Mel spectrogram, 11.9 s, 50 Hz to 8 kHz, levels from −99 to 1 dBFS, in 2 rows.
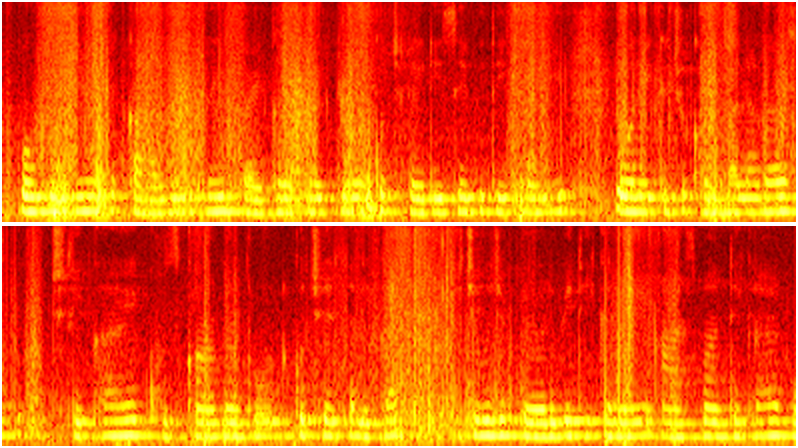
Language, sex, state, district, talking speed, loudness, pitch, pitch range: Hindi, female, Bihar, Purnia, 215 wpm, -19 LUFS, 195 Hz, 190-200 Hz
